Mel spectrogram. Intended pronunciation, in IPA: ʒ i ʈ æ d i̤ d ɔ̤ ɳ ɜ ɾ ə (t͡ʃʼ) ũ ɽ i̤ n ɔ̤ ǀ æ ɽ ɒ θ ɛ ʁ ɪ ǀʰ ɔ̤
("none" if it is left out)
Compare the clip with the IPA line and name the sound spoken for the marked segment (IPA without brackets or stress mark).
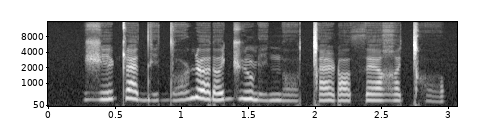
d͡ʒ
